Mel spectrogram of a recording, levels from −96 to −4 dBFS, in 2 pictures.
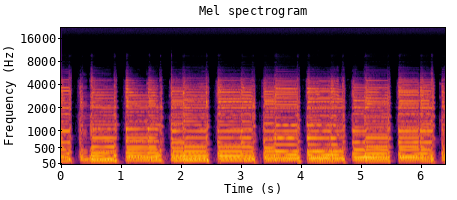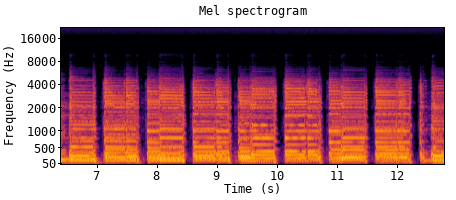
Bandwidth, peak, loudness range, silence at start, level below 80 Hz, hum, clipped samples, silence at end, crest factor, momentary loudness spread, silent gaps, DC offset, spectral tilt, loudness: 6.6 kHz; -8 dBFS; 1 LU; 0 s; -54 dBFS; none; under 0.1%; 0 s; 14 dB; 3 LU; none; under 0.1%; -8 dB/octave; -21 LUFS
